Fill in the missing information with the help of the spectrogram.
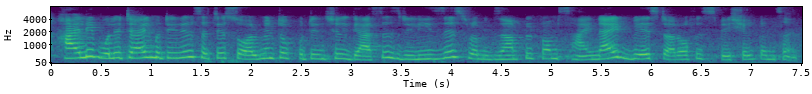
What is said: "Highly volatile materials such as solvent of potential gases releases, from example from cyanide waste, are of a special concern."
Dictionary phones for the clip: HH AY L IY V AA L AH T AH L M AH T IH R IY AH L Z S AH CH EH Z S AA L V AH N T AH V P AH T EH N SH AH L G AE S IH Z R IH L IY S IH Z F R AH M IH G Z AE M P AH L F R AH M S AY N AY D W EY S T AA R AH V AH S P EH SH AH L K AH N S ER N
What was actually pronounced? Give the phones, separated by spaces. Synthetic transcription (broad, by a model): HH AY L IY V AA L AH T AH L M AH T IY R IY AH L S AH CH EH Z S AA L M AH N T AH V P AH T EH N SH AH L G AE S IH Z R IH L IY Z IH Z F R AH M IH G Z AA M P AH L F R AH M S AY N AY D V EY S T AA R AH F AH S P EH SH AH L K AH N S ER N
